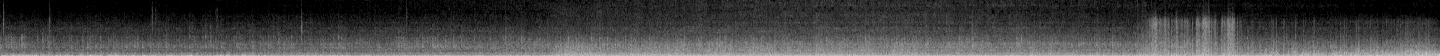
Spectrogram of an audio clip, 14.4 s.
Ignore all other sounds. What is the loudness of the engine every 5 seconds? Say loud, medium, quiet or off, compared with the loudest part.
medium, loud, loud.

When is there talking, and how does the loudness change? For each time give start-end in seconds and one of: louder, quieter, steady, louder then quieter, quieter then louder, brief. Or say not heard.
not heard.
